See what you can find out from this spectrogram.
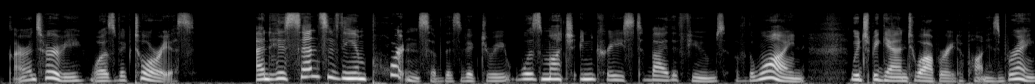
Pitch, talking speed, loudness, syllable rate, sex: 200 Hz, 170 wpm, -18 LUFS, 5.3 syllables/s, female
